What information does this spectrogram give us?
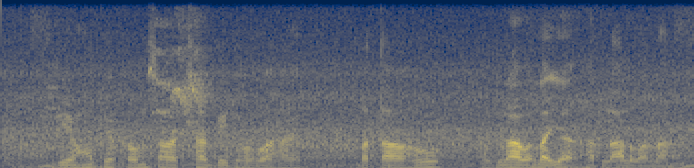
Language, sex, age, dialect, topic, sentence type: Magahi, male, 18-24, Central/Standard, agriculture, question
